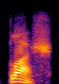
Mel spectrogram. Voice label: "blush", American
